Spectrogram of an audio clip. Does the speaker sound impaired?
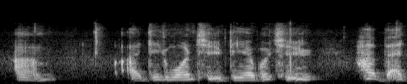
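Yes: cerebral palsy; from birth, born two months premature, died twice at birth, brain damage.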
